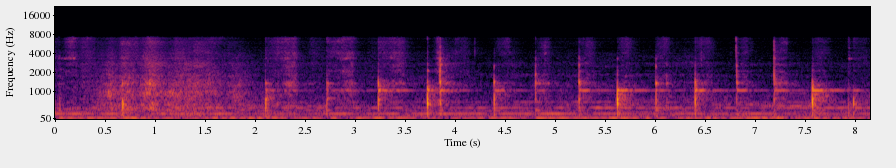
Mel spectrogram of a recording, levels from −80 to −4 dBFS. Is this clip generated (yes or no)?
yes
